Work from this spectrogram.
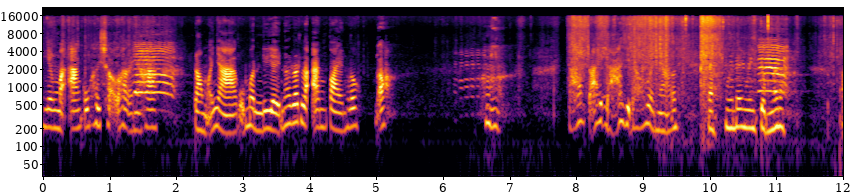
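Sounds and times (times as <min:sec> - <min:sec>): goat bleating: 0:01.1 - 0:02.1, 0:06.1 - 0:07.0, 0:10.5 - 0:11.4.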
